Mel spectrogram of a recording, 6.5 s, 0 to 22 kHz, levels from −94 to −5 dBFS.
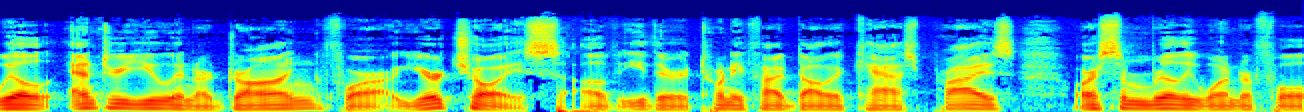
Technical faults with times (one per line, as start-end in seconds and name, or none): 2.80-3.11 phantom power thump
